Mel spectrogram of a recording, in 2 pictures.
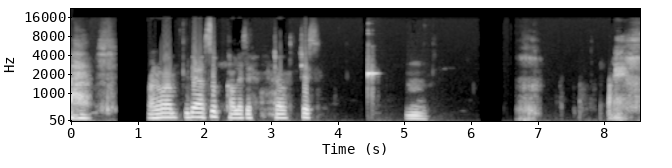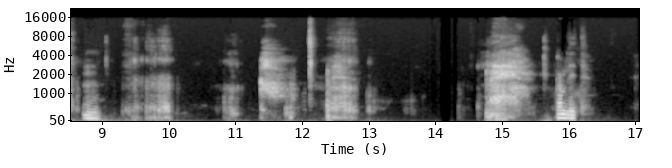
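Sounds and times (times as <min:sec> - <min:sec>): small burp: 0:06.7 - 0:10.2, 0:10.8 - 0:13.2.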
